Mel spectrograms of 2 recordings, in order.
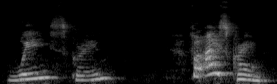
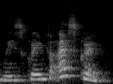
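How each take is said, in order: First: It is said at a moderate, normal speed. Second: It is said faster again, quite quickly.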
